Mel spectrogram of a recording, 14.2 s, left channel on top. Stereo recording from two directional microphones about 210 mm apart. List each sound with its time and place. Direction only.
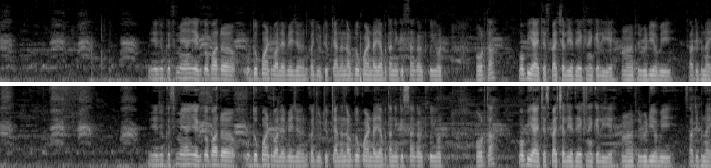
3.0 s speech: 10° right (ahead or behind)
